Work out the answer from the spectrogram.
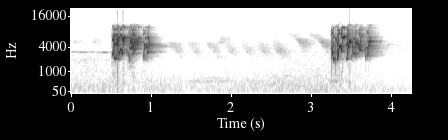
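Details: A female lovebird's lure call, intended to make lovebirds answer with long trilling: two dense, harsh, rasping bursts of rapid chirps about two and a half seconds apart, with quiet between.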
